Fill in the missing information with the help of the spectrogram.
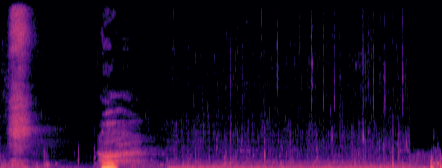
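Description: A brief rush of splashing water, then a short voiced exhale, then a steady low hum.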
